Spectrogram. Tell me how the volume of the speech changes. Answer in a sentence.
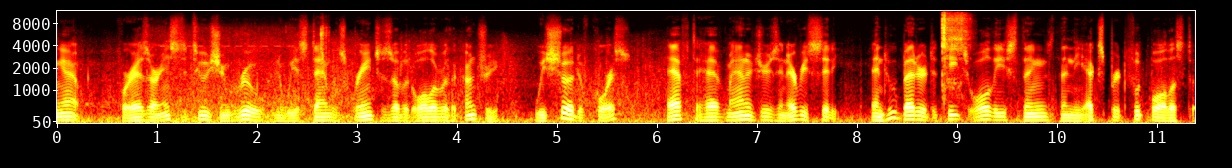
The loudness of the speech stays about the same.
